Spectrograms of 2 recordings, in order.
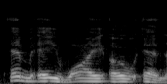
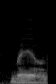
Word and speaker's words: Mayon: The volcano apparently is Mount Mayon, M-A-Y-O-N is how you spell it, and I believe it's pronounced Mayon, not Pinatubo. It's not Mount Pinatubo.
